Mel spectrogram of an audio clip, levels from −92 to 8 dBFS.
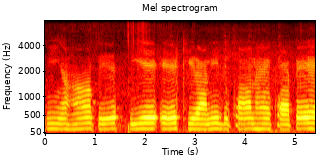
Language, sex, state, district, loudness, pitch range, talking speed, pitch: Hindi, male, Haryana, Rohtak, -15 LUFS, 135-145 Hz, 90 wpm, 140 Hz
